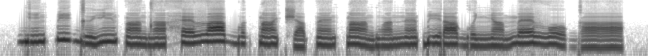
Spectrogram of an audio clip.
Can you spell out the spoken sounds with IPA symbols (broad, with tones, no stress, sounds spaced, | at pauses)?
ɡ ĩ˧ k͡p i˦ ɡ ɨ˨ j ĩ˧ p ã˨ d ã˨ h ɛ˧ v a˦ b ə˧ k͡p ã˧ t͡ʃ a˨ p ɛ̃˧ k͡p ã˦˨ ɡʷ ã˧ n ɛ̃˦ ɓ i˦ ɾ a˦ ɡʷ ə˧ ɲ ã˧ m ɛ˦ v o˦˨ ɡ a˧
